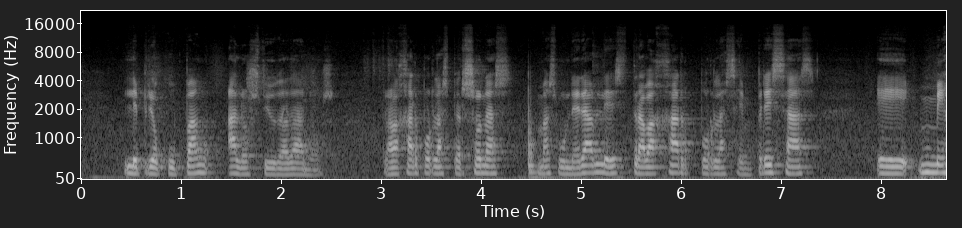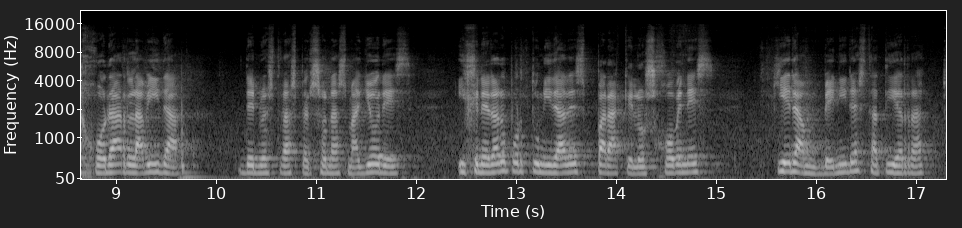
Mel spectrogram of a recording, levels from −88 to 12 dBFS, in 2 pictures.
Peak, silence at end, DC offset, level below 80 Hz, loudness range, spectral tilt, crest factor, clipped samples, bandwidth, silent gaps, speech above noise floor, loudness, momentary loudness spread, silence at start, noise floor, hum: -4 dBFS; 0 s; under 0.1%; -50 dBFS; 4 LU; -4.5 dB/octave; 20 dB; under 0.1%; 15 kHz; none; 26 dB; -23 LUFS; 11 LU; 0.1 s; -49 dBFS; none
